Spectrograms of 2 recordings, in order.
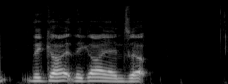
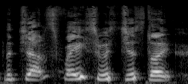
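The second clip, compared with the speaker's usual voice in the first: ordinary delivery, nothing marked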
